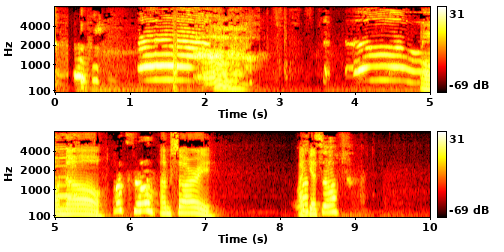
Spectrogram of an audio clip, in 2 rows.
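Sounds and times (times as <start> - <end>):
speech: 0.4 - 0.8, 2.0 - 2.6, 4.9 - 7.2, 8.2 - 9.0
baby screaming and crying: 1.1 - 2.7, 3.6 - 5.2.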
